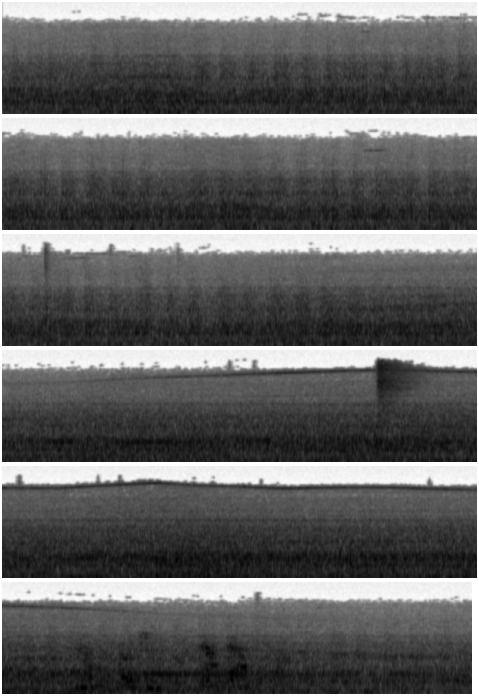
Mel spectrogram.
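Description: A bus engine idles with a steady low rumble.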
